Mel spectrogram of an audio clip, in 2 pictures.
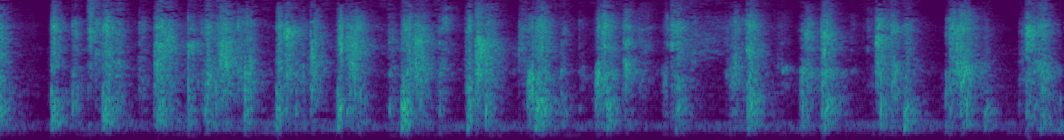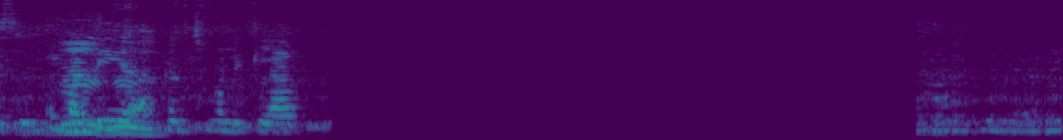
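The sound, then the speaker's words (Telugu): Children clap together in a steady, even rhythm, with many unison claps over about five seconds. Brief voices follow, then quiet, then a voice starts speaking. “Okay, let's clap each other.”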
